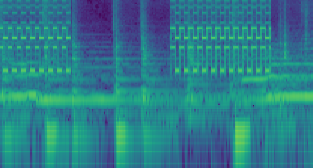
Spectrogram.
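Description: A cartoon telephone rings in a home, two bursts of bright electronic trilling separated by a short gap, loud and close over soft background music.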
